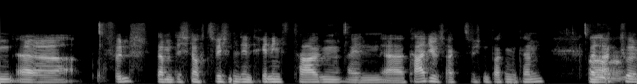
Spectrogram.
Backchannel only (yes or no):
yes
